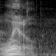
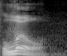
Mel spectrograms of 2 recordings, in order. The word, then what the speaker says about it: Lil: It's not Little. It's Lil, all right? I go Lil Wayne. – Okay. – And a little baby's coming up real fast. – Apologies for enunciating. My bad. – it's spelled Lil. L-I-L.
